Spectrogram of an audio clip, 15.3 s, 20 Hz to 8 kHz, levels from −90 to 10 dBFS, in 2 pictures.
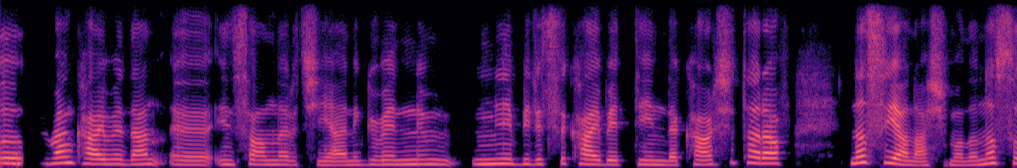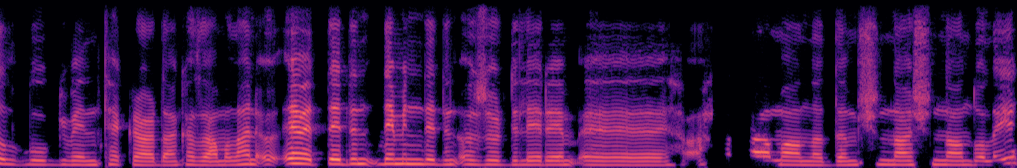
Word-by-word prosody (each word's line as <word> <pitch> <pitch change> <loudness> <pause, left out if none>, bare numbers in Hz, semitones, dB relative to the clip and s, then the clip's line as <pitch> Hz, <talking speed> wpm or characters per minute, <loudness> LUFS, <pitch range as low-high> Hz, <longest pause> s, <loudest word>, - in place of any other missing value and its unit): eee, 255 -1 +4 0.2
güven 260 +4 +3
kaybeden, 225 -3 +2
eee, 190 -2 -3
insanlar 200 -1 -2
için, 185 -1 -7
yani 180 +1 -2
güvenini 215 +3 -2
birisi 225 +2 -4
kaybettiğinde, 200 -3 0
karşı 210 +7 0
taraf 255 -3 +5 0.5
nasıl 290 0 +3
yanaşmalı; 185 -1 +2
nasıl 235 -6 -1
bu 195 -2 -5
güveni 190 -1 -4
tekrardan 175 -3 -1
kazanmalı? 180 -1 -1
Hani, 215 +1 +1
ö - - -5
evet 240 -2 +6
dedin; 225 0 +3
demin 230 -1 +3
dedin, 205 -2 -1
özür 195 -2 -4
dilerim, 190 0 -1
eee, 180 -2 -2
a - - -8 0.4
hatamı 195 0 +1
anladım, 180 +1 -4
şundan 195 -2 -1
şundan 190 -1 -2
dolayı. 185 +7 -2
200 Hz, 135 wpm, -23 LUFS, 190-225 Hz, 0.5 s, evet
